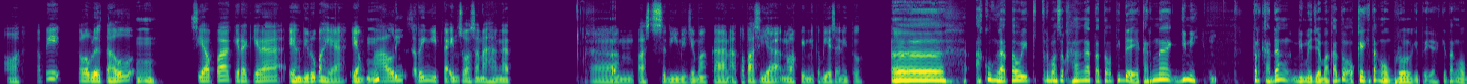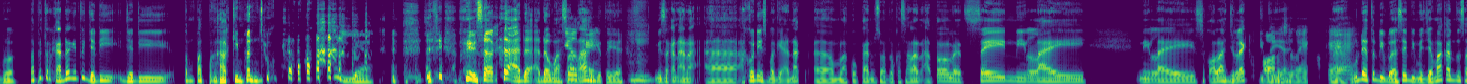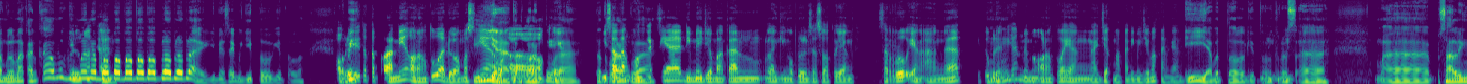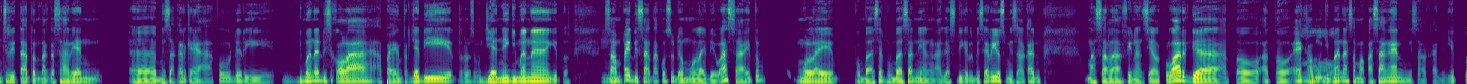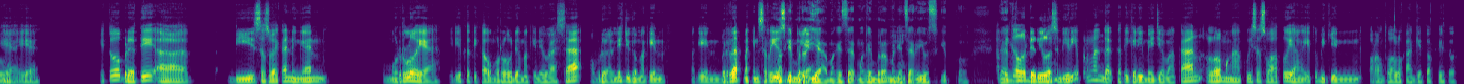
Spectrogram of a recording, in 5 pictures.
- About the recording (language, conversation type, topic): Indonesian, podcast, Apa kebiasaan kecil yang membuat rumah terasa hangat?
- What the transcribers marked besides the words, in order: laughing while speaking: "juga. Jadi misalkan ada"; laugh; in English: "let say"; tapping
